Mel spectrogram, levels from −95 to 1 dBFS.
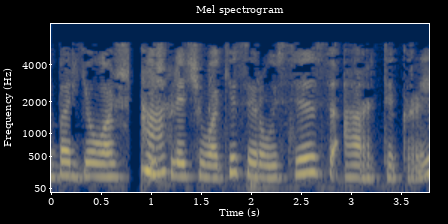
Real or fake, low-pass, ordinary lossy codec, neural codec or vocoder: real; 7.2 kHz; MP3, 24 kbps; none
